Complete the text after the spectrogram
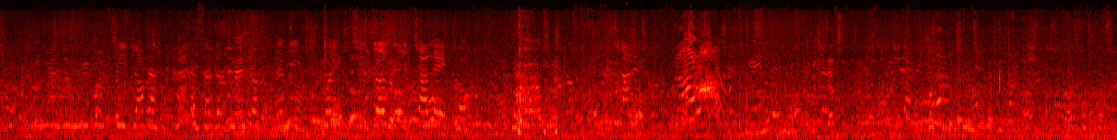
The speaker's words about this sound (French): l'agitation désordonnée des enfants et le pas régulier des talons qui claquent. Les sons de la foule, emportés dans l'air, montant vers le ciel, épousent le graillement des corneilles, le zigzag d'une fauvette à foule.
